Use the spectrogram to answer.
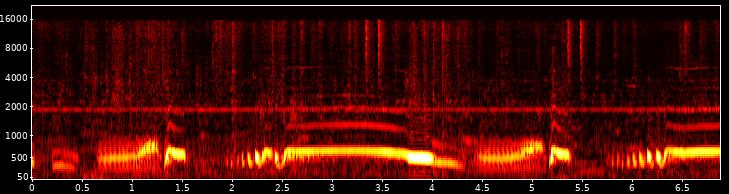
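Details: Female puter pelung dove about to lay, repeating a pattern of quavering stepped notes followed by a long smooth coo that drops away at the end, clean and close.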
